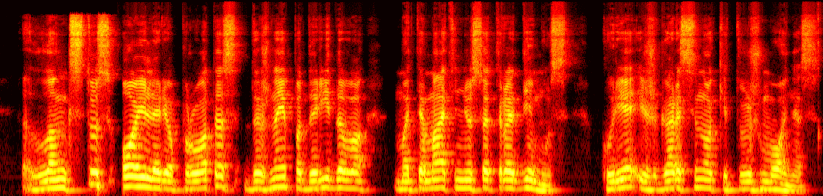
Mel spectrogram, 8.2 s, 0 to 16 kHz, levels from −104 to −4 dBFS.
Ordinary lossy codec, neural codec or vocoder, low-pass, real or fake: Opus, 32 kbps; none; 14.4 kHz; real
